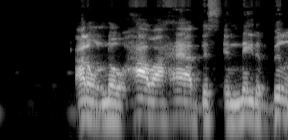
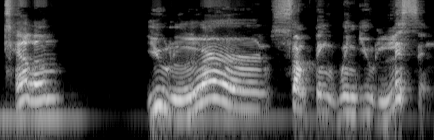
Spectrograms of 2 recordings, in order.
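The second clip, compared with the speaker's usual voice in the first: high, booming, slow proclamation of a higher voice; voice from above; 5 semitones higher, 4 dB louder, slower than usual. Retold or imitated. Speaker voicing the universe's message to viewers, slow booming proclamation. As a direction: intone it like a divine message. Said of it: "He said".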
